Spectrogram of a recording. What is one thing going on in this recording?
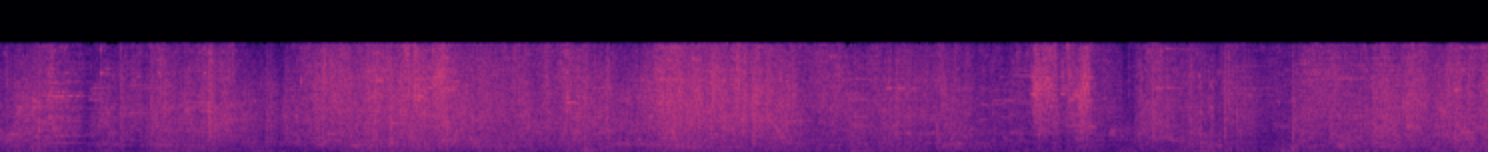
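Magic blasts, hits and explosions crackle and boom in a busy fight.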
